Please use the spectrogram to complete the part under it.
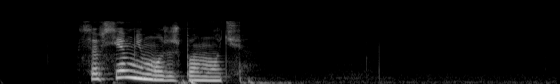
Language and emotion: Russian, sad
